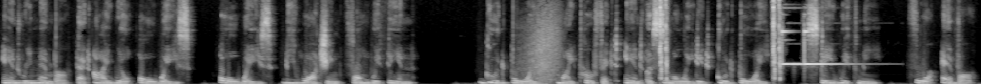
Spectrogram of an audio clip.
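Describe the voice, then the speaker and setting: A woman playing a possessive, all-powerful digital entity in an ASMR roleplay, hushed as if lulling its toy. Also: mid-range voice, slow pace, slight background noise, close to an everyday voice, poor audio. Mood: tender, possessive.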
